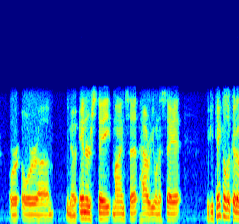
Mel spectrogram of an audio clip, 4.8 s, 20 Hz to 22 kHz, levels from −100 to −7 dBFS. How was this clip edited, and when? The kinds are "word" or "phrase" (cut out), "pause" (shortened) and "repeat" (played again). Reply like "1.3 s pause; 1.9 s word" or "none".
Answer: none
